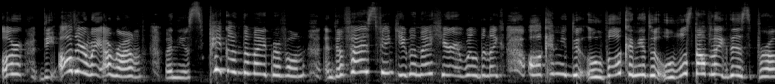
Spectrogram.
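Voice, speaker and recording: A woman with an extremely high pitch and lively intonation speaks at a fairly quick pace against noticeable background noise. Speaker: vtuber streamer. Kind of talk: reaction commentary. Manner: animated.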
